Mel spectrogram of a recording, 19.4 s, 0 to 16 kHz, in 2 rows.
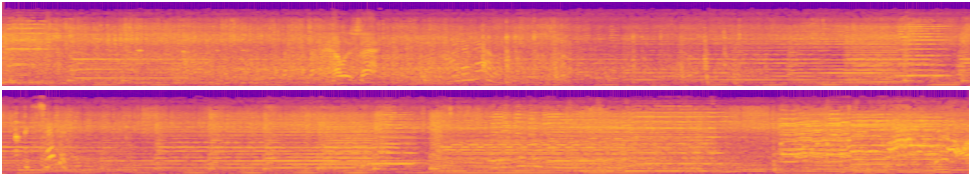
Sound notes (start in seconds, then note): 14.5 dramatic music; 16.1 shouting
